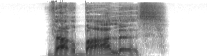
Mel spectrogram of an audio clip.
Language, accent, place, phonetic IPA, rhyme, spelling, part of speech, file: German, Germany, Berlin, [vɛʁˈbaːləs], -aːləs, verbales, adjective, De-verbales.ogg
- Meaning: strong/mixed nominative/accusative neuter singular of verbal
